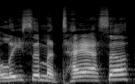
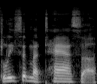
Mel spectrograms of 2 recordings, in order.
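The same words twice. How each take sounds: First: The name is said in an exaggerated, silly accent. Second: The name is said plainly, in a normal accent. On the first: "I say Matassa really weird" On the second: "without my silly accent"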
